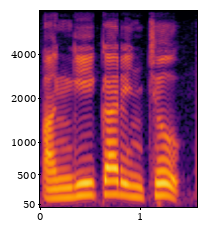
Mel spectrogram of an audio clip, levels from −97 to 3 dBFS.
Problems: constant background noise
